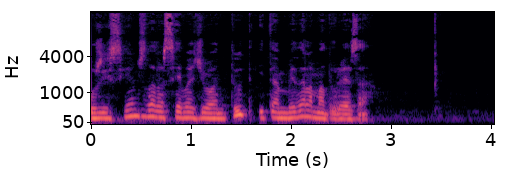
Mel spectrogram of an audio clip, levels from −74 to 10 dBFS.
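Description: No technical faults can be heard in the recording, and the speech signal stays continuous and steady from its first moment to its last.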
